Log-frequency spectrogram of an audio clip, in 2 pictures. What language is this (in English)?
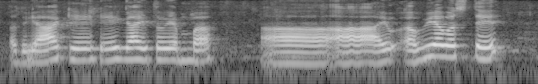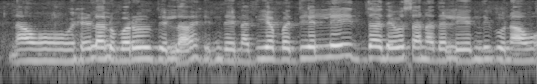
Kannada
